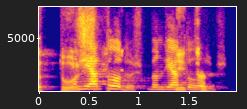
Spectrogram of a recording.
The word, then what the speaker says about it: bom dia a todos: Bom dia a todos. It does tend to get eaten up, I think, in the in the saying of it, which then has the foreigners thinking the in the middle there doesn't exist.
